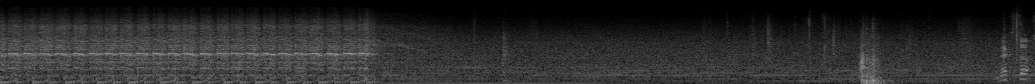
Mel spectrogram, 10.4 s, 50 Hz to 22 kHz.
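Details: 1989 Honda Accord LXi coupe after head gasket and timing belt replacement, distributor corrected from 180° off, injectors leaking down fuel pressure; starter cranks steadily three beats a second nearly four seconds then stops without catching: cranks but does not start.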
